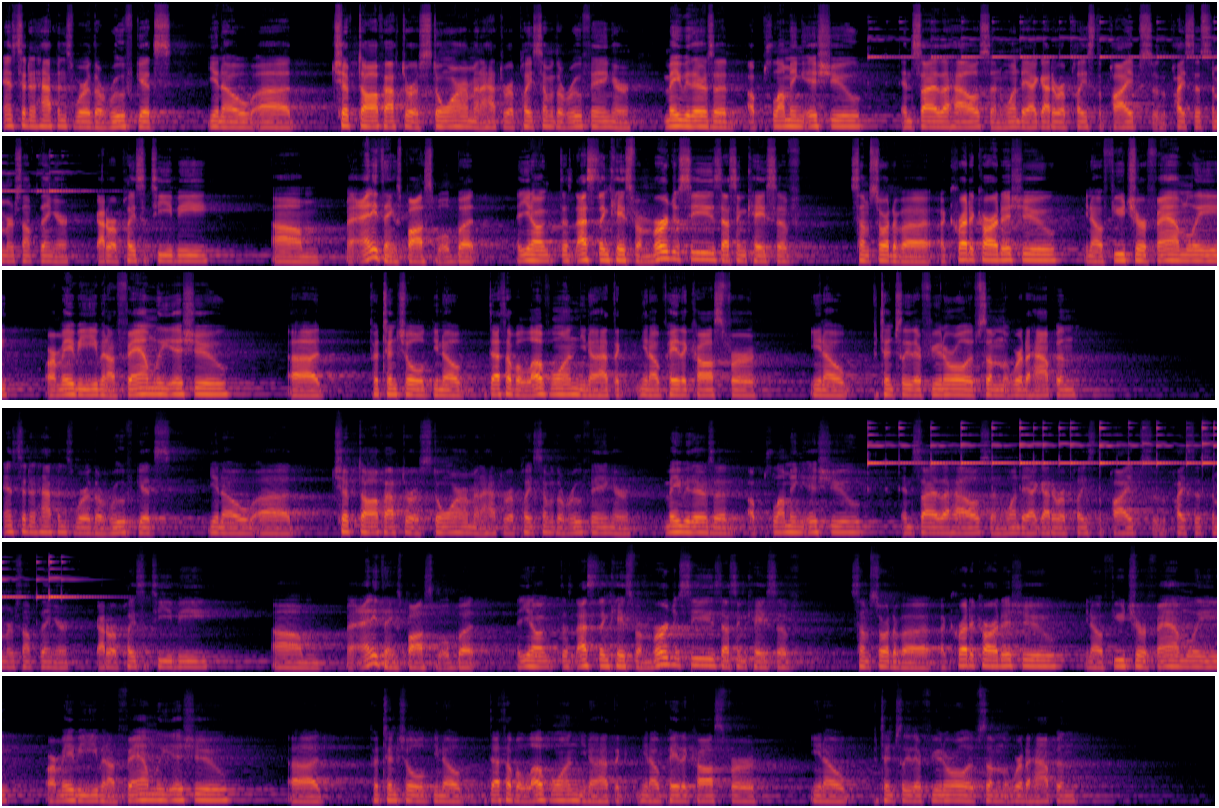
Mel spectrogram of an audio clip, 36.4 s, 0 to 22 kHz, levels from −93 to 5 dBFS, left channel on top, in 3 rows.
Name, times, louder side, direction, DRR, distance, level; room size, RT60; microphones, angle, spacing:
voice 1, 0.0-1.7 2.1-2.9 3.3-6.3 6.6-8.6 9.0-12.8 13.1-14.2 14.8-16.9 17.3-20.0 20.7-22.7 23.0-24.4 24.7-26.6 27.2-27.5 28.0-28.9 29.2-31.8 32.4-32.8 33.1-35.2, left 4 dB, 45° left, 16 dB, 0.4 m, -35 dB
Bell, 8.7-13.2, right 9 dB, 85° right, 0.7 m, -43 dB
28.0 x 25.0 x 5.0 m, 2.4 s
head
